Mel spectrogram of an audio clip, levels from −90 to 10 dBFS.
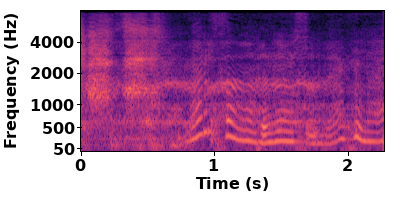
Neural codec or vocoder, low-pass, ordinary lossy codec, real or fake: codec, 16 kHz, 1 kbps, FunCodec, trained on Chinese and English, 50 frames a second; none; none; fake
